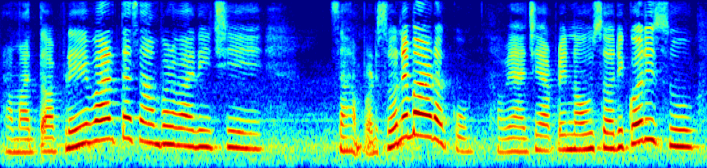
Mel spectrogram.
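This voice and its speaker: A woman's voice: high voice, sing-song, unhurried, mellow, a little hiss or hum. Sing-song woman teaching young children. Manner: sing-song, asks children questions and answers herself. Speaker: primary school teacher. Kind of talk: teaching a first-grade class, telling a story.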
